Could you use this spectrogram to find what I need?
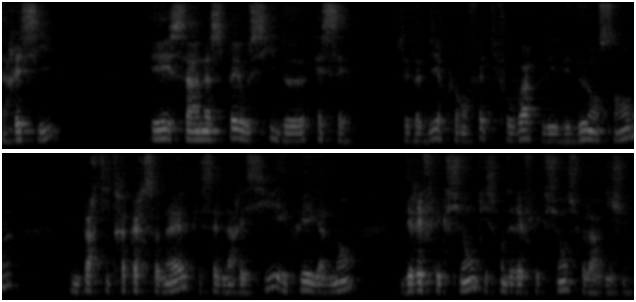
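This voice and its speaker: A man speaks at a moderate pace in a medium pitch with ordinary pitch variation. His tone is dark, mellow and somewhat breathy. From France, Paris. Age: 70s. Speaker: author, retired senior civil servant. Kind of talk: interview. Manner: hesitant, many fillers.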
